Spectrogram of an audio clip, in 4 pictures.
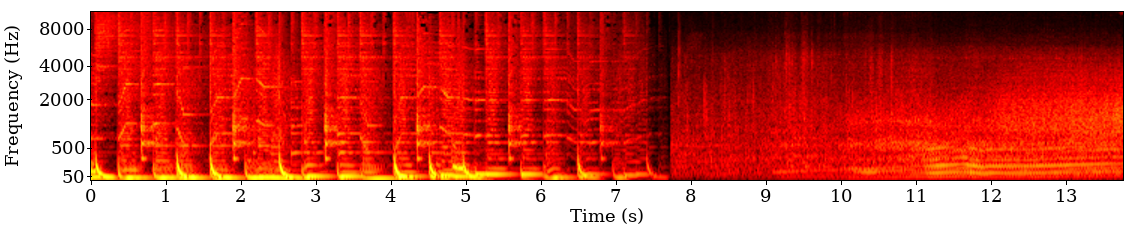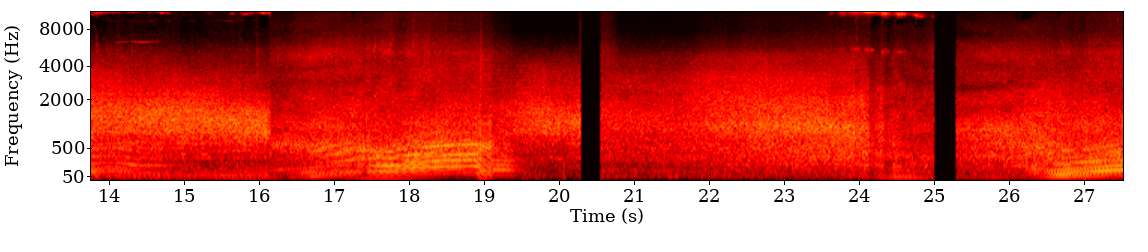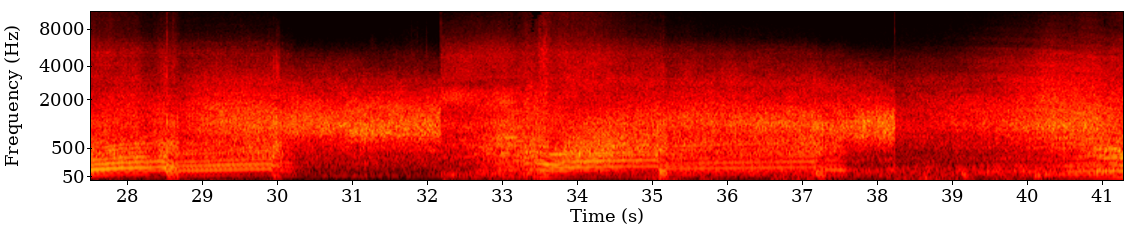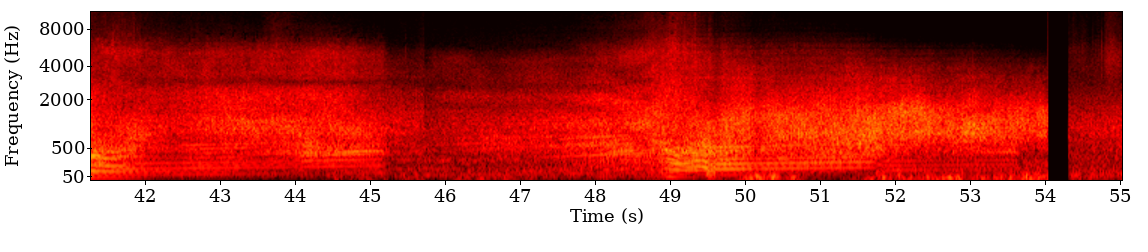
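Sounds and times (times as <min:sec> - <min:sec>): car engine accelerating hard: 0:09.1 - 0:14.4, 0:25.8 - 0:30.4, 0:32.2 - 0:37.7, 0:39.4 - 0:45.6, 0:46.2 - 0:53.5.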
